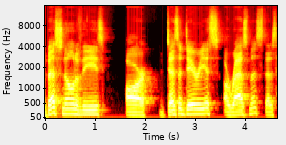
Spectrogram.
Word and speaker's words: Desiderius Erasmus: The best known of these are Desiderius Erasmus.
